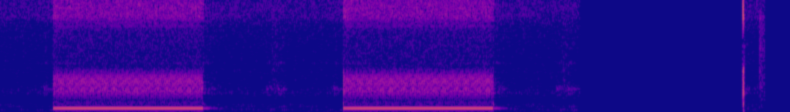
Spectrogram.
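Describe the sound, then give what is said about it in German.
An answering machine's tone before a message: two steady, equal-length mid-pitched beeps, each about one and a half seconds, separated by a short gap, then silence broken by one brief click. “Sie können uns aber eine Nachricht hinterlassen. Wir rufen Sie zurück. Bitte sprechen Sie nach dem Ton.”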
